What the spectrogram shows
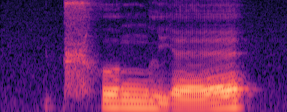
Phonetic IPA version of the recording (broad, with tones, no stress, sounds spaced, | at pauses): ʈ͡ʂʰ ʊ˥ ŋ l j ɛ˧˥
